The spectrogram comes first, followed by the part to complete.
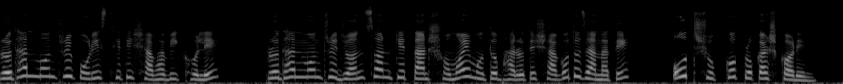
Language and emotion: Bengali, neutral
